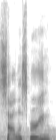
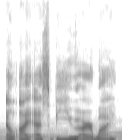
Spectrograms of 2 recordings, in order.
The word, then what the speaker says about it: Salisbury: It's spelt Salisbury. Salisbury.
